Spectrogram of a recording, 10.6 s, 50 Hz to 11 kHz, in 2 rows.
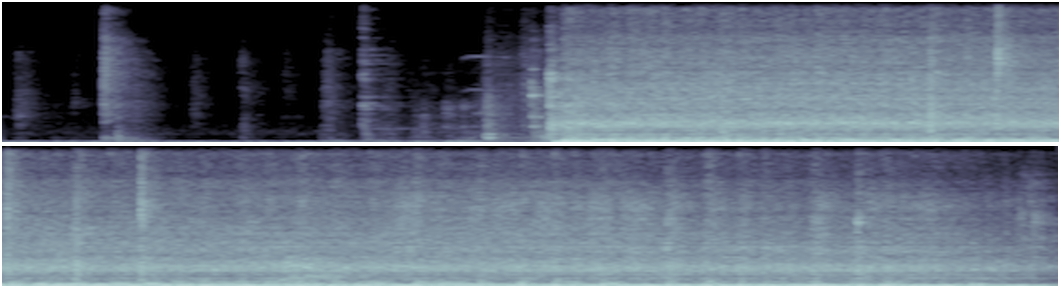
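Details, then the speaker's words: Ski-Doo 377 snowmobile found in a field, after repair: a few quiet pulls, then it catches and settles into a steady, even two-stroke buzz with no misses; runs healthy. "Let's try that again. That sounded great, didn't it?"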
